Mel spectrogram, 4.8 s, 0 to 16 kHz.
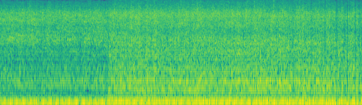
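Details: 1970 Corvette, freshly rebuilt V8 with AFR heads, Clay Smith cam, hydraulic roller lifters, Harland Sharp 1.5 rockers and new headers, first run after six months: deep steady rumble, slightly lopey cam beat settling into even idle; normal idle.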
